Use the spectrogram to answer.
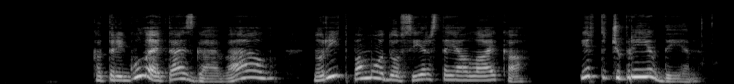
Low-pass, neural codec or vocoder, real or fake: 10.8 kHz; vocoder, 24 kHz, 100 mel bands, Vocos; fake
